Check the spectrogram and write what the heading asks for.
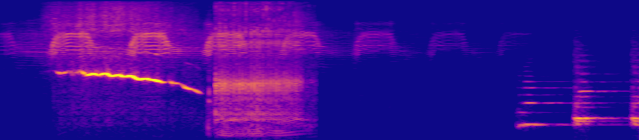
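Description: Cartoon snoring sound effect for a sleeping rabbit: a long falling whistle, then a breathy puff, with a run of short high beeps that fade away. Near the end, light plucked music notes begin.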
